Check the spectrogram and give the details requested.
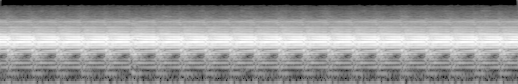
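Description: Loud steady electronic buzzing with fast, regular knocking pulses, the typical sound of an MRI scanner running a sequence.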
